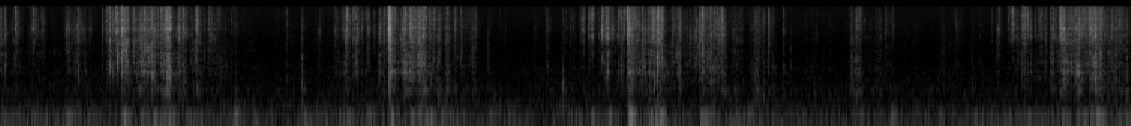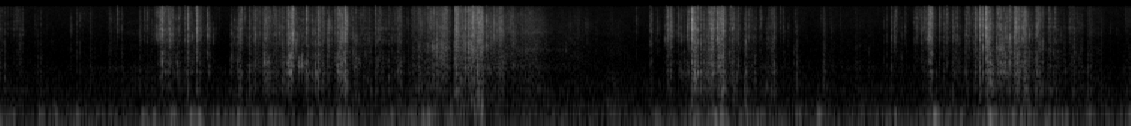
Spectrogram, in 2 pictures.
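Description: Foil trading-card pack wrappers crinkling and being torn open, with the cards inside slid and flipped through by hand. Irregular bursts of rustling come every second or two.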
